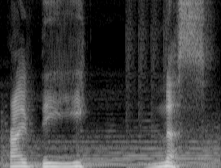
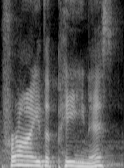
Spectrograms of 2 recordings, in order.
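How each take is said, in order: First: The name is split as 'prive the ness'. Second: The name is split as 'pry the penis'. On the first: The speaker calls it right. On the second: The speaker calls it wrong.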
